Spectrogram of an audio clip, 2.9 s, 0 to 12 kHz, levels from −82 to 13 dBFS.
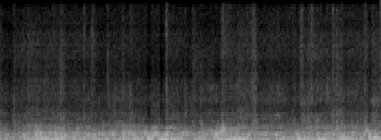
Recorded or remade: remade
